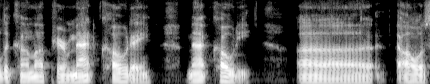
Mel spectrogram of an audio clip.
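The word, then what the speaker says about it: Coday: Matt Cody. Matt Cody. Uh, I always say spelled C O D A Y and pronounced Cody like Wild Bill Cody.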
